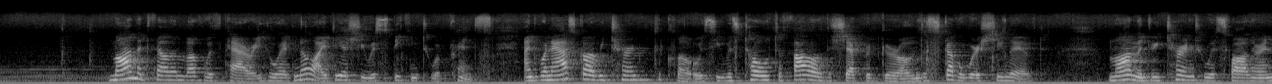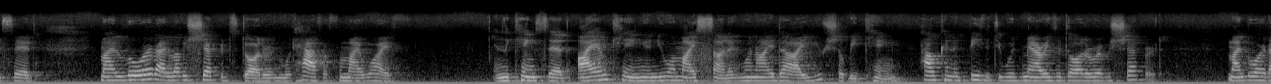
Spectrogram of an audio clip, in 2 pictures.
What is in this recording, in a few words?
Narration; pari and the prince; musical for children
